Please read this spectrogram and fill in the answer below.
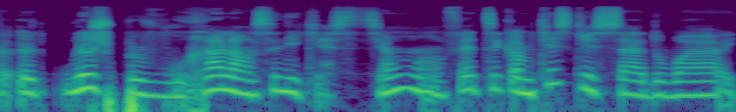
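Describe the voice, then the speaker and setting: A woman's voice has a dark, mellow tone in a dry, close sound with no echo. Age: 20s. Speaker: community organizer, former sect member. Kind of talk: radio interview.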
